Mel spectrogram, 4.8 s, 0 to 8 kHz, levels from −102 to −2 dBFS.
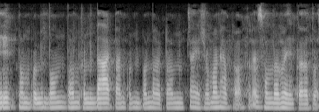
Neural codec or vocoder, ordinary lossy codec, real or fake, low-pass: autoencoder, 22.05 kHz, a latent of 192 numbers a frame, VITS, trained on one speaker; MP3, 48 kbps; fake; 7.2 kHz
